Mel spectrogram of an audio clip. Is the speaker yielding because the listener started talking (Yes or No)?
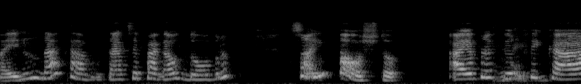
No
